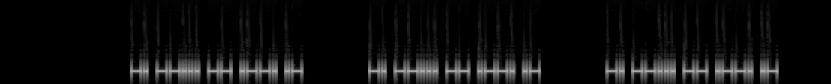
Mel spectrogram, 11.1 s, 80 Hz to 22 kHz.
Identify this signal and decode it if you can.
Morse code, heard as a keyed tone, about 27 wpm, 700 Hz. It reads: N7MPA N7MPA N7MPA
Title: USA Call Signs - 5 Characters - Repeated 3x - 28wpm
